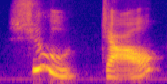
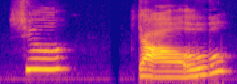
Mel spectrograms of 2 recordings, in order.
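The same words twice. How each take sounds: First: It is said with the tones of sleep. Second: It is said with the tones of dumplings. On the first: It means sleep. "sleep is shu jiao" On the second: It means dumplings. "dumplings are shu jiao"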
